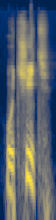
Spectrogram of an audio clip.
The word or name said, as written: uchit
